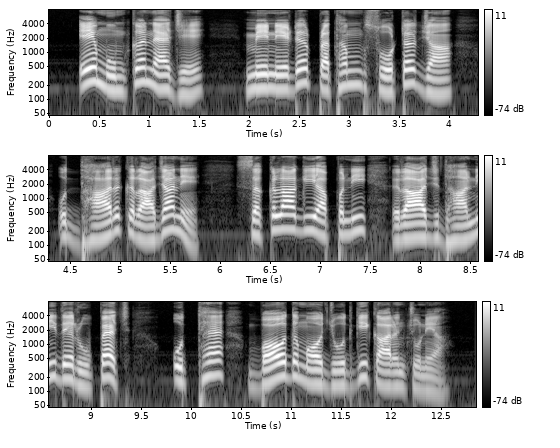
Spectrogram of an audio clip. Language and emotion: Dogri, neutral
